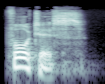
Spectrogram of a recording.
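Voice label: "fortis", English, British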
